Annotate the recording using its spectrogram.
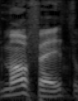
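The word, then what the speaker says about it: Mopheth (מופת): One is translated as sign, called Ot, phonetically spelled O-T-H, and then wonder, which is Mopheth, which is spelled M-O-P-H-E-T-H. And I found it interesting, Mopheth. That's probably not what they intended, but that's the way it came out.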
